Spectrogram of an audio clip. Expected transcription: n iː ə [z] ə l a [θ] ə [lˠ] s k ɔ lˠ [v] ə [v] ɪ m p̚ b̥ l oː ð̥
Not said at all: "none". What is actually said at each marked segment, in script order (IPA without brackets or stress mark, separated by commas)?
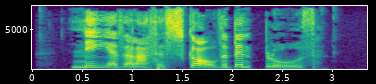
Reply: ð, θ, none, ð, b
